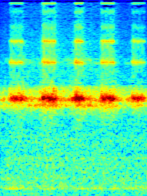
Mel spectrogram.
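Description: Cricket chirping sound effect, a steady high trill pulsing about twice a second that cuts off suddenly: the classic 'crickets' gag marking an unanswered question.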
